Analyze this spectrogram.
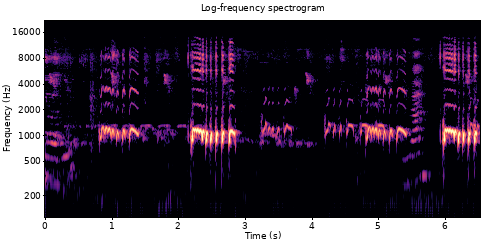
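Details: Vigorous local zebra dove song in kerot and bekur style, used to coax shy doves. Burbling trilled coos from several birds overlap, with the loudest, stuttering phrases near the start and end.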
